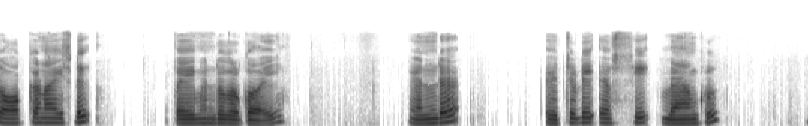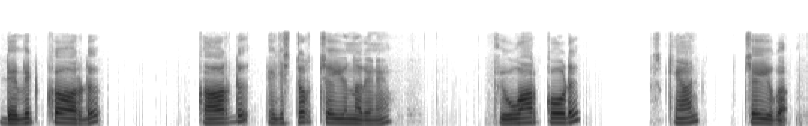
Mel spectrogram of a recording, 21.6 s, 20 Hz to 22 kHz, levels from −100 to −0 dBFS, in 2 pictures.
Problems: none marked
